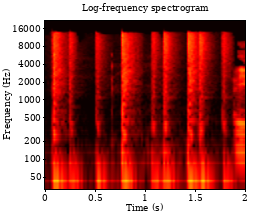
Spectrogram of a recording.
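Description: Korg WaveDrum Mini electronic percussion pad struck by hand, playing sampled drum sounds through its built-in speaker in a quick, uneven run of about ten sharp hits.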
